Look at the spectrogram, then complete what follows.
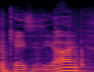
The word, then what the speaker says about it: Kzzi: Uh, I don't really know how to pronounce it except say KZI.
